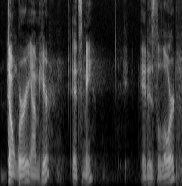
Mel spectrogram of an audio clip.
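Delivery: very low, booming announcer-like Lord; megaphone God voice, mocked. Preacher mocks Jesus on a megaphone, deep and booming. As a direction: intone it deep and portentous, as parody. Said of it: "didn't sound like this megaphone was on the boat".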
